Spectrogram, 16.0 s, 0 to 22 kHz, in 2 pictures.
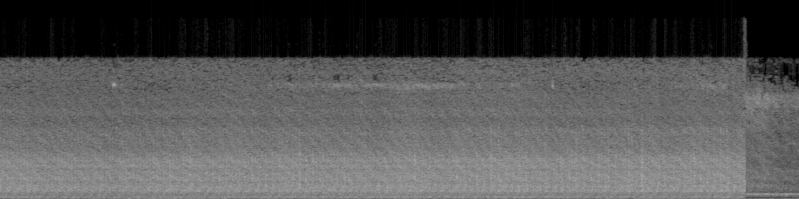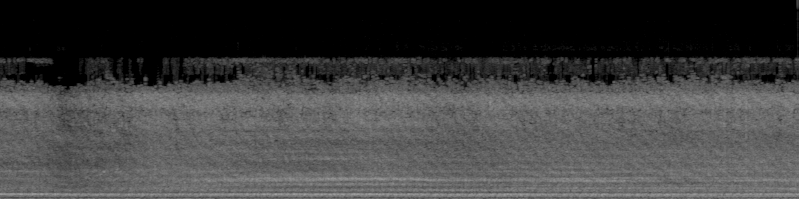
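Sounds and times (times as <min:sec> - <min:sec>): heavy vehicle engine running: 0:00.0 - 0:07.5.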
